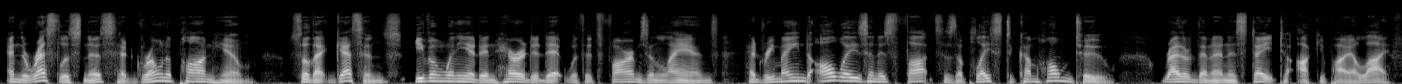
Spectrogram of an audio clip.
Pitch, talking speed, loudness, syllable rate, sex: 110 Hz, 180 wpm, -19 LUFS, 4.7 syllables/s, male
